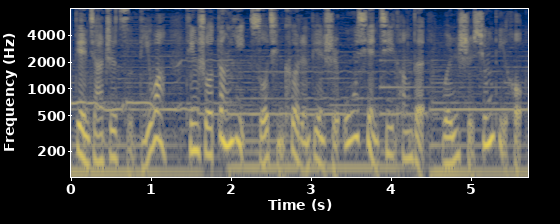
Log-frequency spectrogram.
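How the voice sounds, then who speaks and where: A woman narrating an audiobook novel in an expressive, scripted storytelling style. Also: lowish voice, moderate pace, music in the background.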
